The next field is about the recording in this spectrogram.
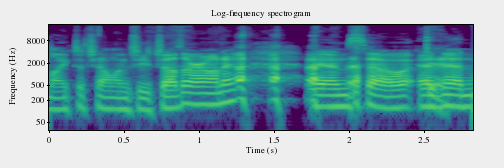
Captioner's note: guy laughs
